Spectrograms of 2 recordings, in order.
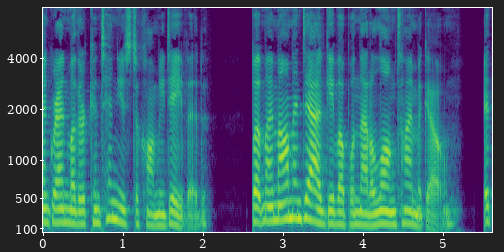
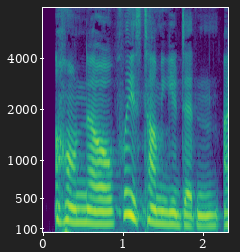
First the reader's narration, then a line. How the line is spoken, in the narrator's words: groaned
